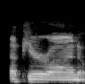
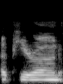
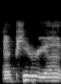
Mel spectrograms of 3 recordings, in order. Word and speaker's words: Apeiron: latch on to is Apeiron or Apeiron. They switch out the I's and R's out of nowhere. Like, spelling is right there, guys. Think of it like peer, or like if there's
